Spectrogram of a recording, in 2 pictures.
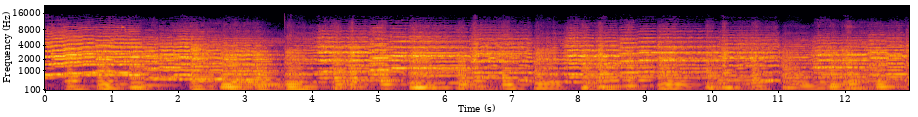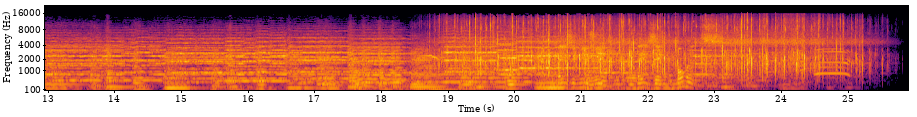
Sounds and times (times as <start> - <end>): Classical music: 0.0 - 25.4.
